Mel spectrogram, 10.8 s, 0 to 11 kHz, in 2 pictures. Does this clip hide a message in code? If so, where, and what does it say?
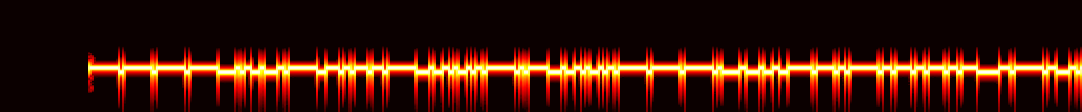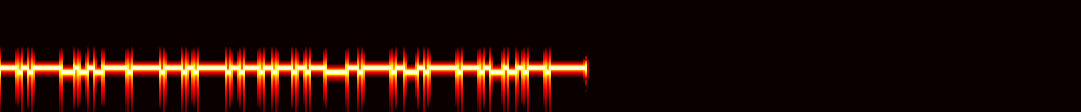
Yes: RTTY (45.45 baud, 170 Hz shift) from 0.4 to 8.3 s, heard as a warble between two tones, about 1300 Hz centre. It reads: CQ DX DE VK5AK VK5AK K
